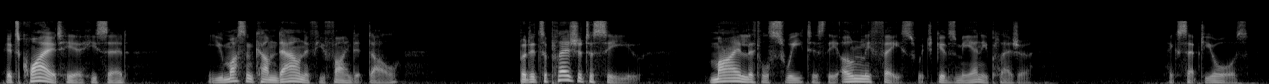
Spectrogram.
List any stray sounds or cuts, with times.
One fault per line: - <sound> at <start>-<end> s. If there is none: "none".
none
